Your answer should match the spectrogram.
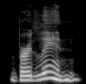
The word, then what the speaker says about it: Berlin: in Berlin they'd say Berlin ends in i n which in French becomes ah another nasal sound Berlin your turn repeat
